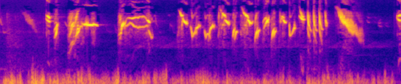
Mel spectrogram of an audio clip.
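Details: Solo caged European goldfinch song used to teach chicks; continuous tinkling twitter of rapid high notes, slurred whistles and short trills, with a steady low background hum.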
